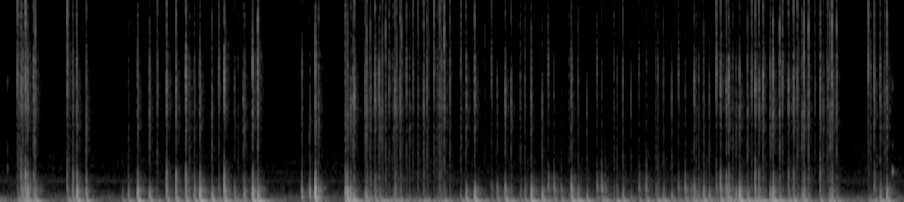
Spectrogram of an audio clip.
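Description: Fingernails tap rapidly on a glass tabletop, producing a dense run of short, dry clicks with little ring, broken by a few brief pauses, and the pattern resembles fast typing.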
